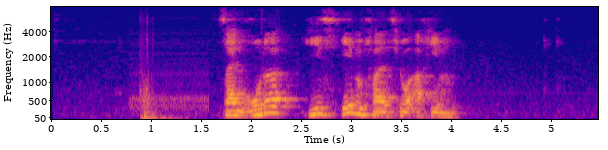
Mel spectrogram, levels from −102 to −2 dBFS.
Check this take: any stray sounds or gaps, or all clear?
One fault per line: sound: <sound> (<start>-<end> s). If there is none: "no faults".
sound: thud (0.9-1.4 s)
